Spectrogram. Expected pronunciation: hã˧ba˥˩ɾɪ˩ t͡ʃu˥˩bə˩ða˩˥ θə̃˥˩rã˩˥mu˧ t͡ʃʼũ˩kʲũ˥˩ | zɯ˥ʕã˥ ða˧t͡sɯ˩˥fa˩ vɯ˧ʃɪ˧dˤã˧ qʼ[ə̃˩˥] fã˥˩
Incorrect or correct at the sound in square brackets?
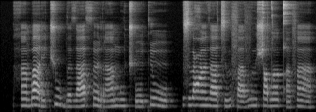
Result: incorrect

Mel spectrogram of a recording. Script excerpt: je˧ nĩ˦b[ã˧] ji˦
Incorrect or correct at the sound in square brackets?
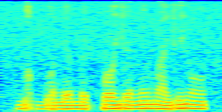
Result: correct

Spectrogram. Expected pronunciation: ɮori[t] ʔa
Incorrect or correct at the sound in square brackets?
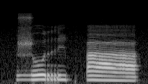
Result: incorrect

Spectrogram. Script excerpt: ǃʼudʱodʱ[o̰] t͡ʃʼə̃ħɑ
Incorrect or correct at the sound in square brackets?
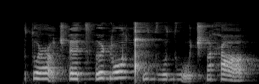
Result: correct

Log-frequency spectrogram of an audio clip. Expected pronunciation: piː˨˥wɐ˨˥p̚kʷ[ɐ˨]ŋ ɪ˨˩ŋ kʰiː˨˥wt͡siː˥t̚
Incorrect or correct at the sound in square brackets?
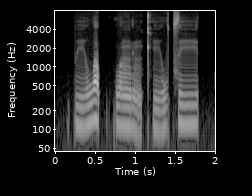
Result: incorrect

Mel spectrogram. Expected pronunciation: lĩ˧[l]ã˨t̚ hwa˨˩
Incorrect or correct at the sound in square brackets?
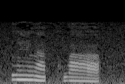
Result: correct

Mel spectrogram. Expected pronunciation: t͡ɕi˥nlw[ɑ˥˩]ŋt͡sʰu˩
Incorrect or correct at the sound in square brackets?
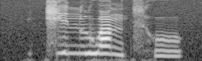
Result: correct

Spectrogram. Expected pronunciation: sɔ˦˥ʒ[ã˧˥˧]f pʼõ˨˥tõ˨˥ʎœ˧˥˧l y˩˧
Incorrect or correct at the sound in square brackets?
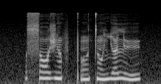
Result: incorrect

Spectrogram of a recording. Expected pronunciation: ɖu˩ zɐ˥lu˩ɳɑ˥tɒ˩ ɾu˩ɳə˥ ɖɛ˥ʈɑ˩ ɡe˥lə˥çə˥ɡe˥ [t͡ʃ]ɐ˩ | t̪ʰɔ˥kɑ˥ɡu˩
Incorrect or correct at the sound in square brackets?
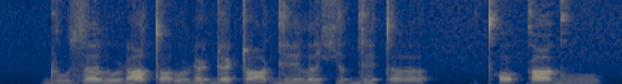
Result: incorrect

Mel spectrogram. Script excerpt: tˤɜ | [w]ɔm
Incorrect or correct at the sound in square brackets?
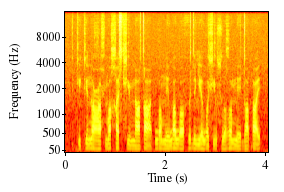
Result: correct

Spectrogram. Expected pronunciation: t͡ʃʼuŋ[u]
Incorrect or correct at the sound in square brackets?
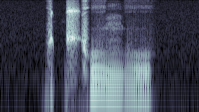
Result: correct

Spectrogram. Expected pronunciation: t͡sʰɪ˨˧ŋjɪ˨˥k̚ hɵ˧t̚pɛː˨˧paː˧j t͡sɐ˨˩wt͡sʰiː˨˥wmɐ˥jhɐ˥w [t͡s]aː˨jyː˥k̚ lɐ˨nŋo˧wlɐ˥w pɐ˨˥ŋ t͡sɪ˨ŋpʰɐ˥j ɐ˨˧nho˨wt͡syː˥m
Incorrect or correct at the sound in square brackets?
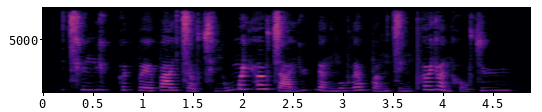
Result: correct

